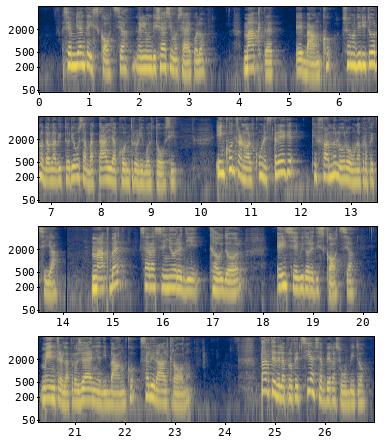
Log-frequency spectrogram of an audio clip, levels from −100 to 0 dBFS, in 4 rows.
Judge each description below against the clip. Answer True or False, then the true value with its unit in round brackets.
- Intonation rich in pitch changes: True (6.0 semitones)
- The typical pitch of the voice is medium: True (170 Hz)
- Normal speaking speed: False (110 wpm)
